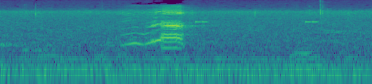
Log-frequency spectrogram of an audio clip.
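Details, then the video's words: Sweet Pea, a baby male monkey, crying loudly in anger at his mother: one short, sharp harmonic squeal that climbs and peaks abruptly near the middle, set against steady low-pitched background rumble. "Baby monkey Sweet pea crying loudly cos he angry his mom"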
